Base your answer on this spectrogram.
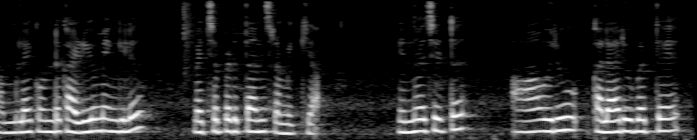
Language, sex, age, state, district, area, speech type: Malayalam, female, 18-30, Kerala, Thiruvananthapuram, rural, spontaneous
